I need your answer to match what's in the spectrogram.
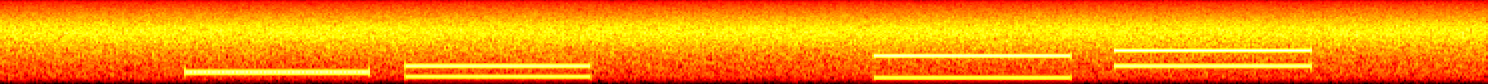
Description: Aircraft SELCAL, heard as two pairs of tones, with radio hiss. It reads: FG-CK BQ-KS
